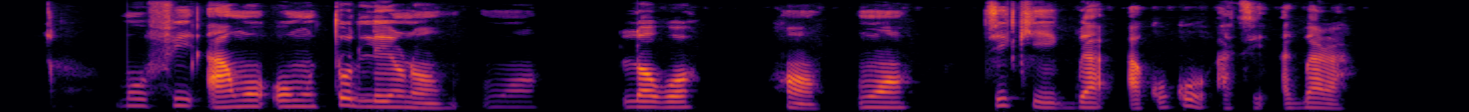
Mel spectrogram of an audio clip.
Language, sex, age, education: Yoruba, female, 46-60, tertiary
